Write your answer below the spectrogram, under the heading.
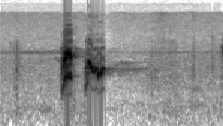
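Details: Sooty-headed bulbul from Curug Agung, Subang, West Java, Indonesia, singing loudly. It gives one quick, bright two-part phrase: a sharp chirp followed by a slurred, bubbly whistle, then a quiet background.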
